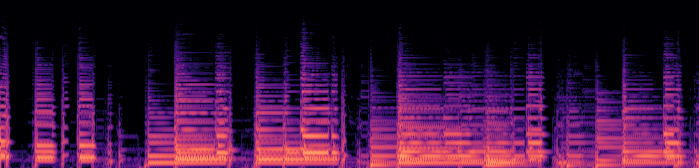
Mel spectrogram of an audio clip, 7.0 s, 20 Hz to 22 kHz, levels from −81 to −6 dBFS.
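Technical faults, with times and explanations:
Nothing technical trips up this music anywhere, so there's no fault to point to.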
